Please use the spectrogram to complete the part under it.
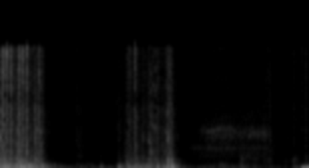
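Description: Home sewing machine stitching and backstitching a scrappy autumn leaf potholder, short loud bursts of mechanical rattling separated by quieter pauses.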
